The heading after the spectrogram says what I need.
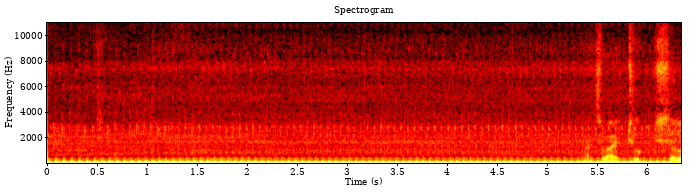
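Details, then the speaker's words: Polaris Outlaw 50cc quad after carb clean and pilot jet clear-out (previously wouldn't fire and leaked from the carb overflow): the small single pops along at a quick, even, slightly rough beat with revs lifted on choke; normal fast idle. "start because I didn't have the choke on. I've just put the choke on there, that's why the revs have lifted."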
